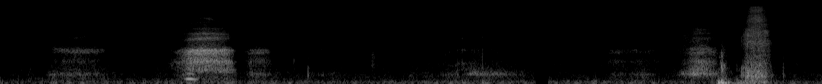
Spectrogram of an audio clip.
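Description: Several sudden sneezes with sharp intakes of breath before them, the last one the loudest.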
